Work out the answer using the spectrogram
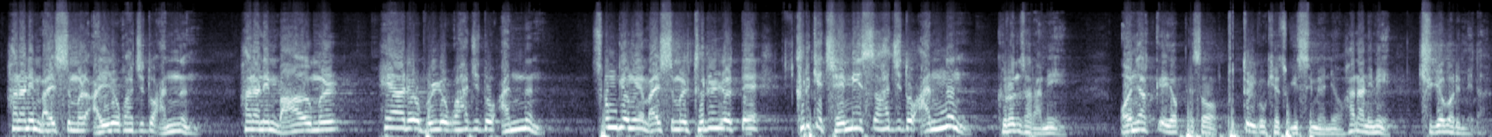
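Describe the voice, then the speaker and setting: A male pastor preaching a sermon in a casual, conversational way, acting out quoted voices and sometimes rising to a shout. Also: a little high, expressive, a little fast, long reverb tail. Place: church sanctuary.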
